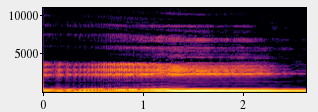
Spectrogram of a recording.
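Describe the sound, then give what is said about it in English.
A voice imitates a cinema sound effect, humming one loud, sustained, buzzy tone that slides upward in pitch and then holds steady for a few seconds, with no talking. “I was doing the sound effect at cinemas because we're going to talk about audio.”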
